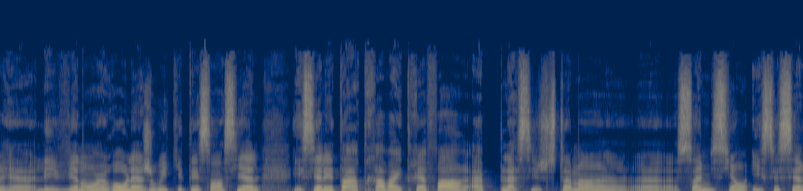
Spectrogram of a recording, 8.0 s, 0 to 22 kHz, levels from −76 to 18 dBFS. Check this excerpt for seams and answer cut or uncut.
uncut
